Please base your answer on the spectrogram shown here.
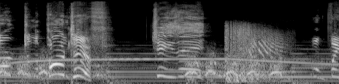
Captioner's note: cartoon pistol sound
